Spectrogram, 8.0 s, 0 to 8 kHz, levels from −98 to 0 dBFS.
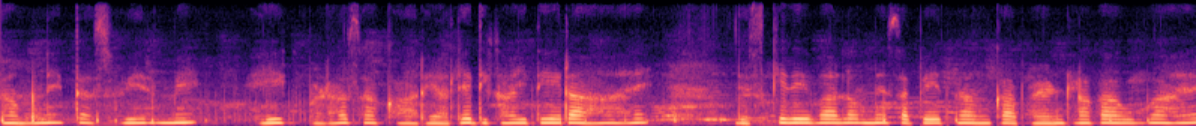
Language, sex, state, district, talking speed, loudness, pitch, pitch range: Hindi, female, Uttarakhand, Tehri Garhwal, 160 wpm, -18 LUFS, 235 Hz, 230-245 Hz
